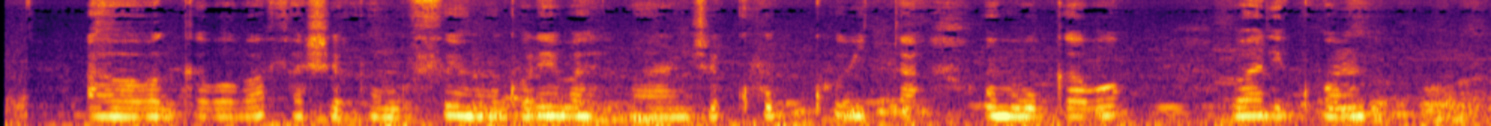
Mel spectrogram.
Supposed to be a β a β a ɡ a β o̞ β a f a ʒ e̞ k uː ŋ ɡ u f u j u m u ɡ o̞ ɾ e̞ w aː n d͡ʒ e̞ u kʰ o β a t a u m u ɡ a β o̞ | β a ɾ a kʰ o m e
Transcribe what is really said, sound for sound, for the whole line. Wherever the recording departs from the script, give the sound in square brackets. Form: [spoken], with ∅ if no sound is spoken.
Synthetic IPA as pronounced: a β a β a ɡ a β o̞ β a f a [ʃ] e̞ k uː ŋ ɡ u f u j u m u ɡ o̞ ɾ e̞ [β] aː n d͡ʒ e̞ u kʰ [u] β [i] t a u m u ɡ a β o̞ | β a ɾ [i] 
